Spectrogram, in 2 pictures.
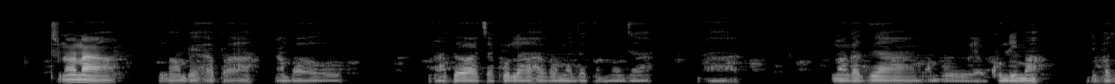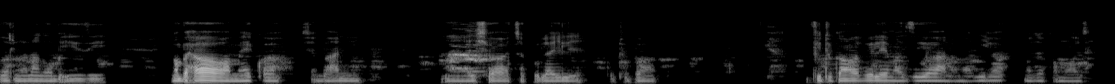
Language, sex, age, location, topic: Swahili, male, 18-24, Kisumu, agriculture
